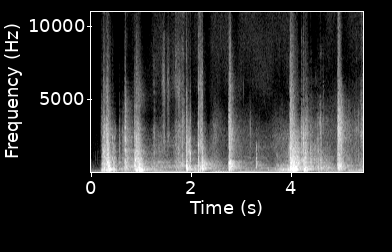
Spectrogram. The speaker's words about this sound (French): La porte s'est ouverte.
